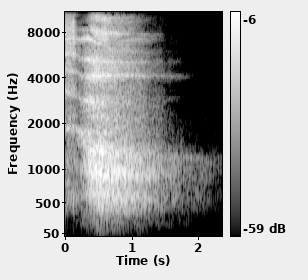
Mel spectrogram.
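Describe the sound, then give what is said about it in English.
One long, airy breath from a breathing exercise, drawn in through the nose and let out through the mouth, swelling quickly and then thinning into a soft, fading hiss, alone and fairly faint. “Now begin to breathe in for those eight strokes through your nose. Breathe out for one through your mouth.”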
